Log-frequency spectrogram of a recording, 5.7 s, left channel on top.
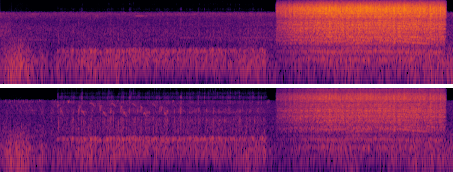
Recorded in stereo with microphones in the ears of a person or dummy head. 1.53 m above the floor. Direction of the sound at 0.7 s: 70° right (ahead or behind).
